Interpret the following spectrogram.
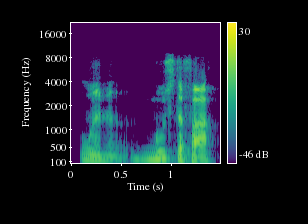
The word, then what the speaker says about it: Mustafa: dana brooke right before the survivor series mustafa and again that's the quick uh correct pronunciation now when mustafa ali was ringside for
